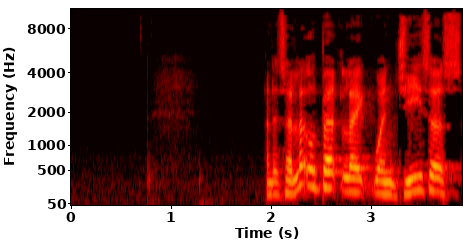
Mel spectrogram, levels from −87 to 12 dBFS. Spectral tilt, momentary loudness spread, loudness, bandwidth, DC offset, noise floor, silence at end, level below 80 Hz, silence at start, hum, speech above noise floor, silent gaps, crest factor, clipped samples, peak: -4 dB/octave; 7 LU; -32 LUFS; 11 kHz; under 0.1%; -74 dBFS; 0 s; -76 dBFS; 1.95 s; none; 42 dB; none; 20 dB; under 0.1%; -14 dBFS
